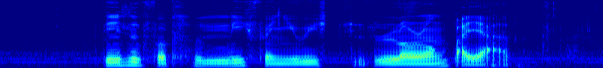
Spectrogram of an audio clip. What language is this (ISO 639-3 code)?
eng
